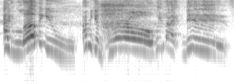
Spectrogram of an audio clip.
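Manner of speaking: high, loud pleading to the Lord; hammed-up wail at God, slowing down; theatrical high plea to God; mock pleading prayer.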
